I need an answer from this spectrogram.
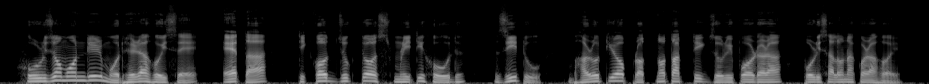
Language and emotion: Assamese, neutral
